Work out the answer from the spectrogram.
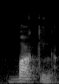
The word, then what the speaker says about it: balking: तीसरा होता है एक बाकिंग, एल साइलेंट होता है इसमें, बाकिंग, BALKING।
